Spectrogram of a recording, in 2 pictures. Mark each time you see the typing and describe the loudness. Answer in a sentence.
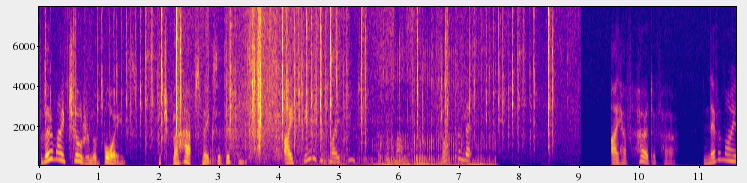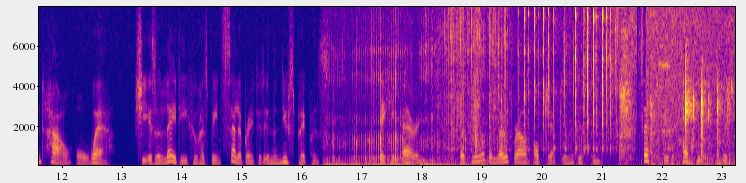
You can hear the typing from 0.0 to 9.1 s, getting louder then quieter; and from 18.2 to 23.1 s, getting louder.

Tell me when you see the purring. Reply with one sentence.
The purring can be heard from 2.8 to 7.7 s and from 16.3 to 23.1 s.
